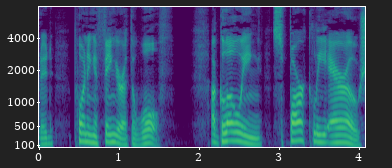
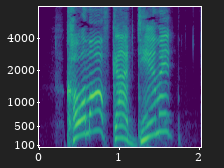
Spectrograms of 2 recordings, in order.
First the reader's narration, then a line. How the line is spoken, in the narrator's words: Tim shouted at his sister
